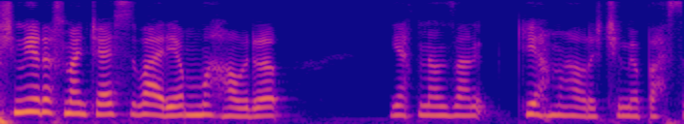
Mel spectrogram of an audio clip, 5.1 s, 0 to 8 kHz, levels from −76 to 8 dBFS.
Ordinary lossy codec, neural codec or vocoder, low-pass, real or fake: none; codec, 16 kHz, 1 kbps, FunCodec, trained on LibriTTS, 50 frames a second; none; fake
